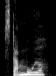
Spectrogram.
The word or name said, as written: stammoder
